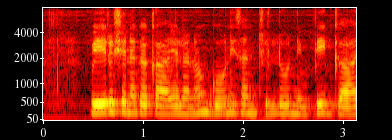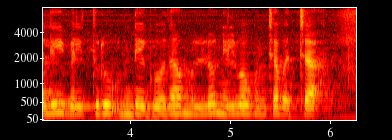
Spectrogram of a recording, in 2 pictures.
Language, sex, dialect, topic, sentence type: Telugu, female, Central/Coastal, agriculture, question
